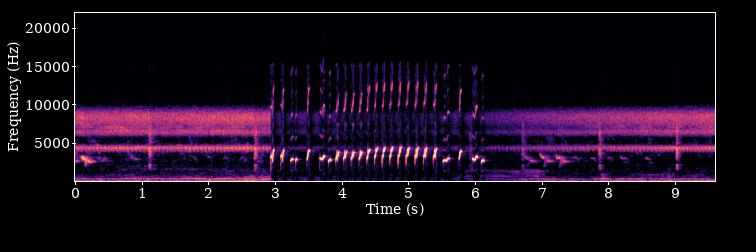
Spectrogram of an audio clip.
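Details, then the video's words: Master song of a black-crested bulbul for teaching other birds. Scattered soft bird notes and shrill insect buzzing lead into a three-second volley of loud, rapidly repeated chirps, then the insects resume. "kutilang emas gacor buat masteran burung lain"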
